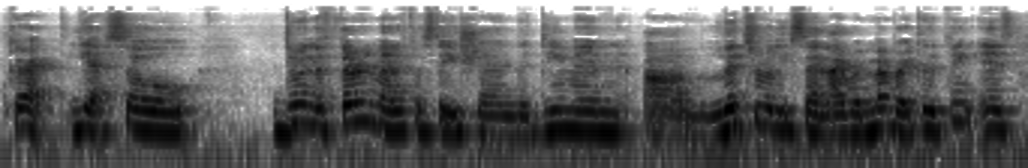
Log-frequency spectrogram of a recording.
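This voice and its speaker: Speaking with vocal fry and a somewhat dark tone, a woman from the UK gives a heartfelt testimony as a guest, exhorting listeners in a preaching manner. Her voice is mid-range, her pace moderate, and the room echoes noticeably.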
